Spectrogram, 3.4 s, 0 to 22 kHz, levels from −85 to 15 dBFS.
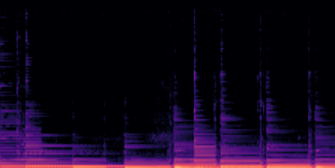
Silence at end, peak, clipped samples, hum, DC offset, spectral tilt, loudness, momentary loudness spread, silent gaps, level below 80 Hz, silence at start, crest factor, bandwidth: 0 s; 0 dBFS; under 0.1%; none; under 0.1%; -11 dB/octave; -15 LUFS; 7 LU; none; -54 dBFS; 0 s; 14 dB; 4.6 kHz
